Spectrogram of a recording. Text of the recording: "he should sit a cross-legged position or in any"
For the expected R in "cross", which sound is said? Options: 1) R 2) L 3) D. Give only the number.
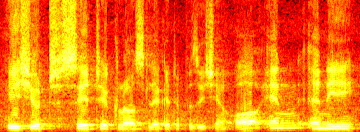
2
